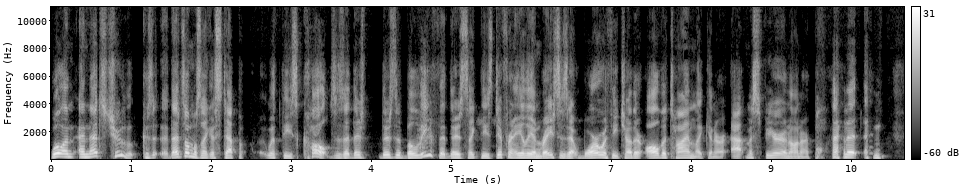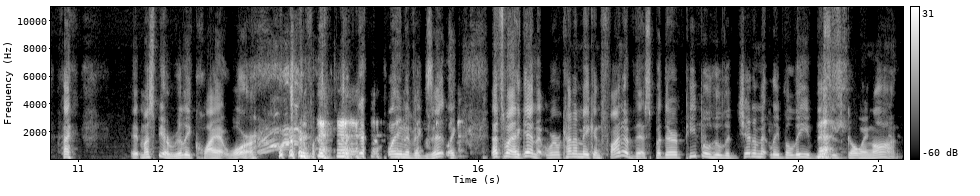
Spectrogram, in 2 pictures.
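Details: Adult speaker; typical speech.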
